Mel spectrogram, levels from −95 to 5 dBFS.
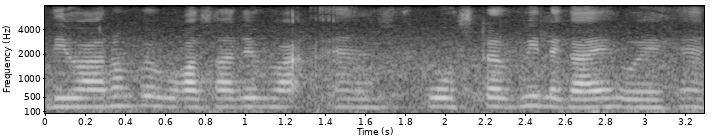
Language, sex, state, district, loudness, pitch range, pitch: Hindi, female, Chandigarh, Chandigarh, -20 LUFS, 230-240 Hz, 230 Hz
